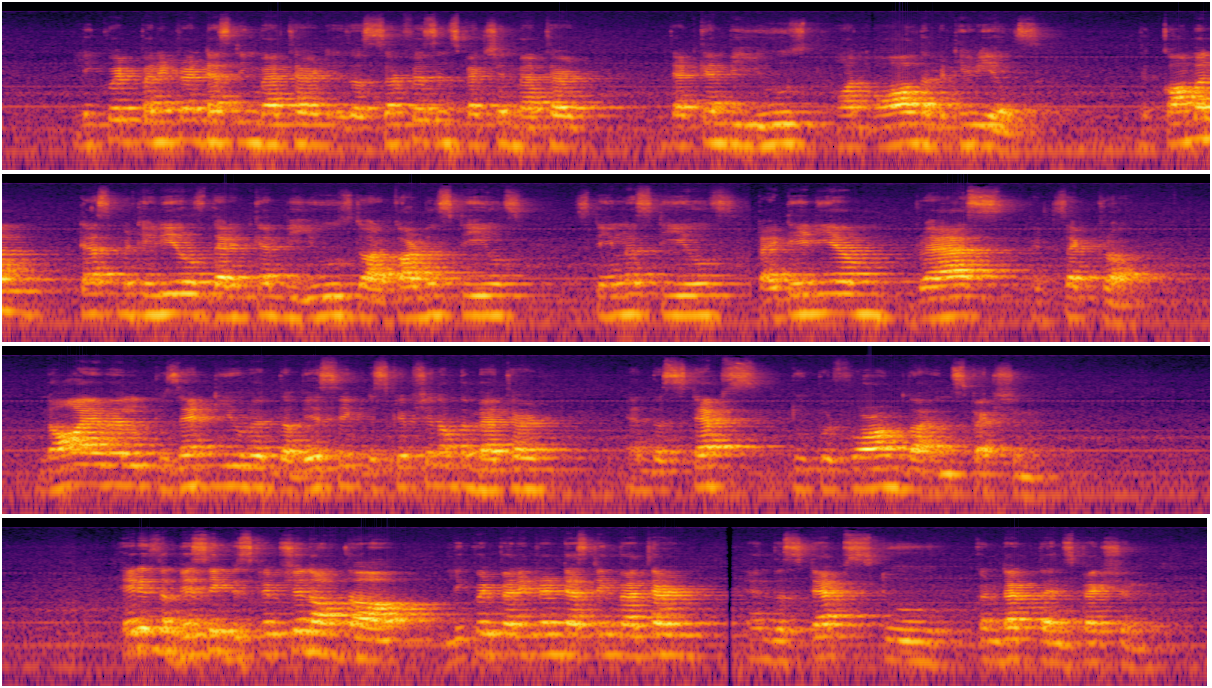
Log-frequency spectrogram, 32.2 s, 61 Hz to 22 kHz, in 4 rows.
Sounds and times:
Speech: 0.5 - 7.0, 7.6 - 15.8, 16.4 - 23.2, 25.0 - 32.0.

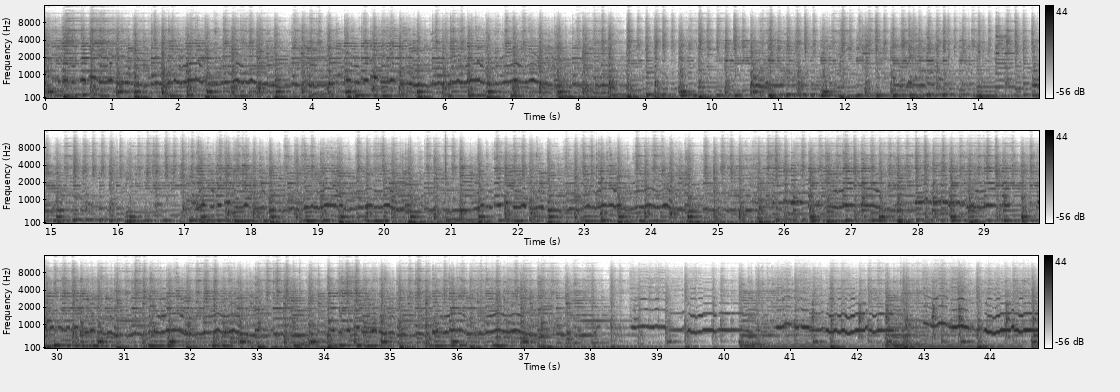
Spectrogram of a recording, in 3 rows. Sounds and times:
Music: 0.0 - 44.7.

